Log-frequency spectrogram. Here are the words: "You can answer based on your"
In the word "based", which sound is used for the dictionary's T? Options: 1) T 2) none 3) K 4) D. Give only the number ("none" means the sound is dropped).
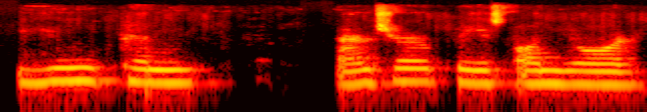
2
